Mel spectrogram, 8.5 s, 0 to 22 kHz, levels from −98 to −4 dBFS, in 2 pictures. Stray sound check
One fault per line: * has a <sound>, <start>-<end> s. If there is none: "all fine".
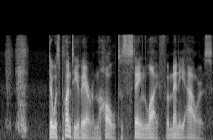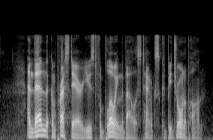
* has a sniff, 0.1-0.6 s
